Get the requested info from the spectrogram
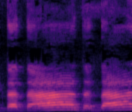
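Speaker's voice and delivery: loud imitation of a baby calling dada; mother imitating her baby shouting dada. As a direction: copy the baby's first word, calling out. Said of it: "जोर जोर से चिल्ला रही थी".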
